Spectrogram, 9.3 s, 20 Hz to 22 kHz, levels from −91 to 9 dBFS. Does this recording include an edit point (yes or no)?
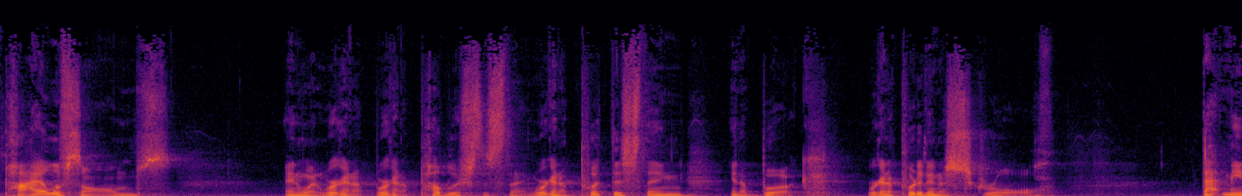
no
